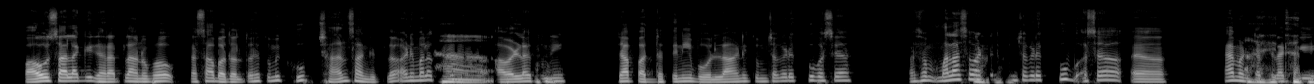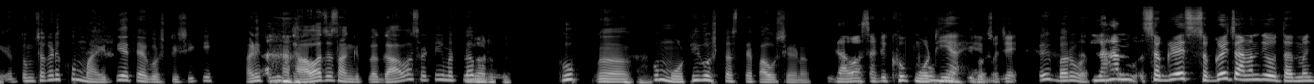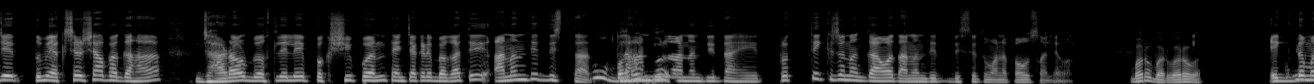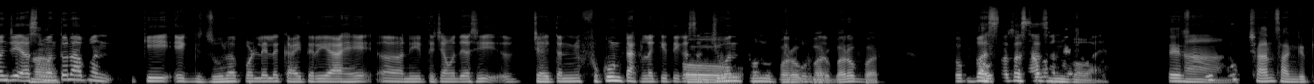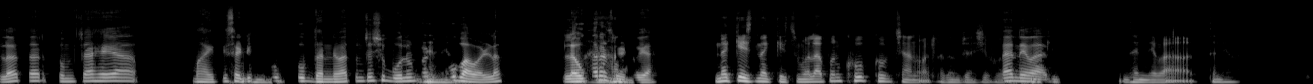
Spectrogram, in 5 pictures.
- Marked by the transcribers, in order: chuckle; laughing while speaking: "आहेत"; chuckle; other background noise; joyful: "धन्यवाद"
- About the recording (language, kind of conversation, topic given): Marathi, podcast, पाऊस सुरु झाला की घरातील वातावरण आणि दैनंदिन जीवनाचा अनुभव कसा बदलतो?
